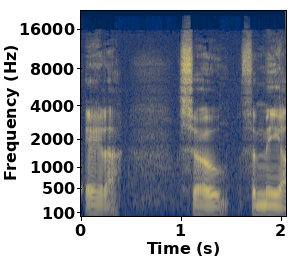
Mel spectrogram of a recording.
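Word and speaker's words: Eira: is era era Kelly spell II IRA which pronounced era which is it has basically ties in wales and norway it's always the welsh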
